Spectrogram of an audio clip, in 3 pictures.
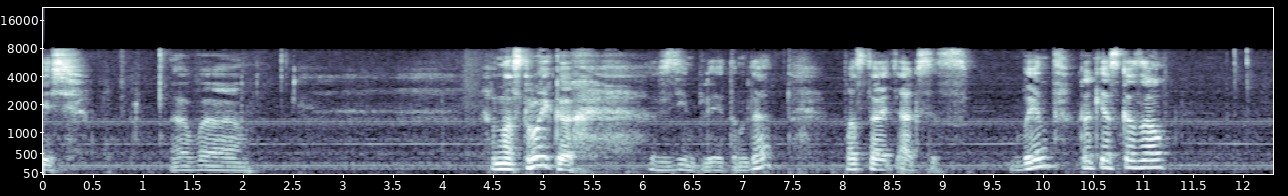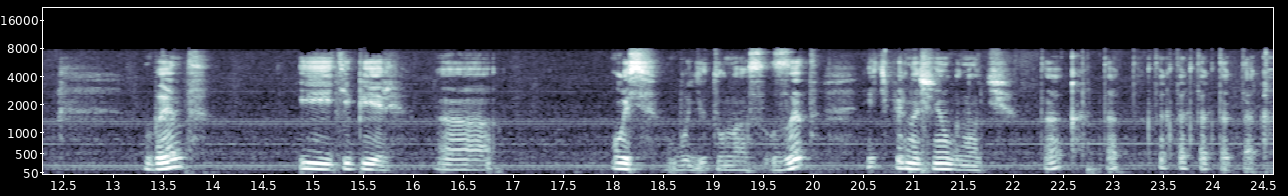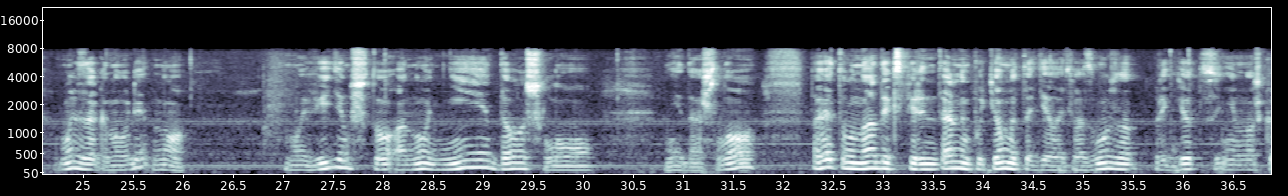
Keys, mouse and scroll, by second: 21.2 click, 26.5-29.0 middle drag, 29.0-30.0 scroll up 2, 30.0-31.4 middle drag, 31.4-31.8 scroll up 2, 32.4-34.9 scroll down 1, 36.3 click.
